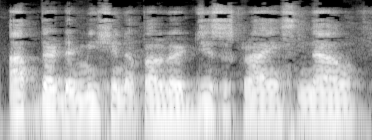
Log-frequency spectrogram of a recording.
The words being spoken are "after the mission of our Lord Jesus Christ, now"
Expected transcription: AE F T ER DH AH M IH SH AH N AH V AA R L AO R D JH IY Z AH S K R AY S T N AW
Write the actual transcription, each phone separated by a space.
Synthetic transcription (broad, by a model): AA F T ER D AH M IH SH AH N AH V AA W L AO R D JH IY S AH S K R AY S T N AW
